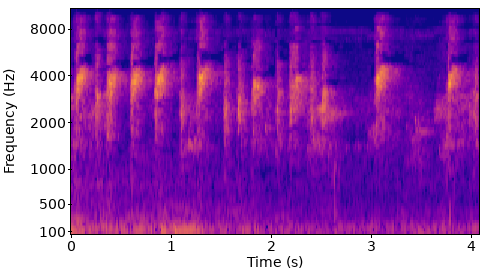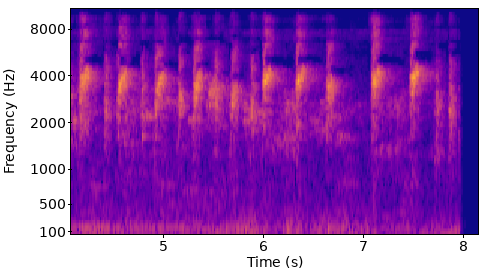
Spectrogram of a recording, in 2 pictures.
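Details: Red-whiskered bulbul chicks in an aviary give a begging call: a rapid, insistent string of high, thin chirps, three or four a second in bursts, with a faint low hum behind.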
